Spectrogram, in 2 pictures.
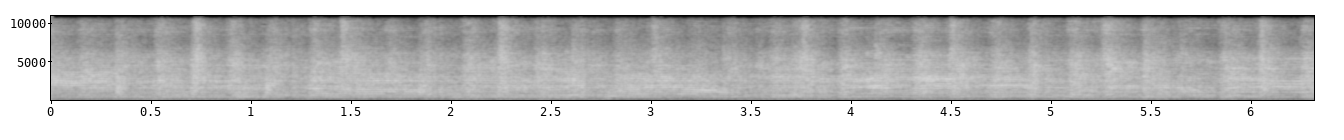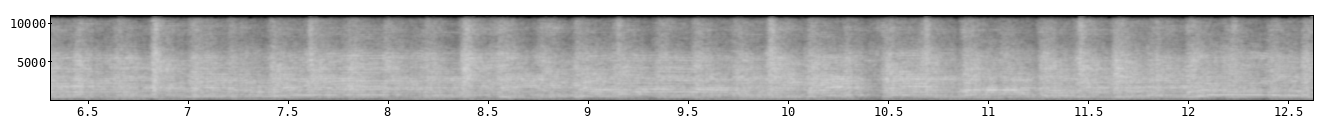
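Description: Live acoustic band playing a fast, driving song: strummed banjo and guitar over upright bass, with a man singing loudly into the microphone.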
